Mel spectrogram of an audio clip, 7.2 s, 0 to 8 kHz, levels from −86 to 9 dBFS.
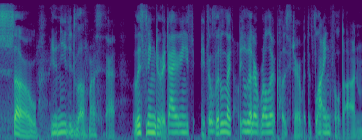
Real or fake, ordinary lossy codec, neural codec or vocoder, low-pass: fake; MP3, 48 kbps; autoencoder, 22.05 kHz, a latent of 192 numbers a frame, VITS, trained on many speakers; 7.2 kHz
